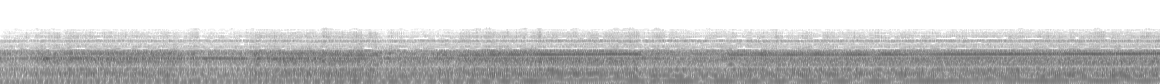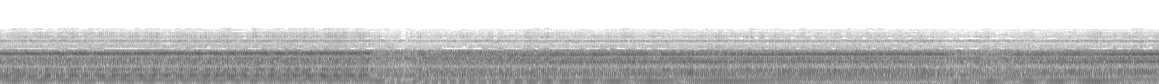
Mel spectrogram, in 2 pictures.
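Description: Car engine and drivetrain drone heard inside the cabin while driving, a steady hum of several tones that slowly rise in pitch as the car speeds up. The sound dips briefly and its pitch drops once about two-thirds of the way through, then climbs again.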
